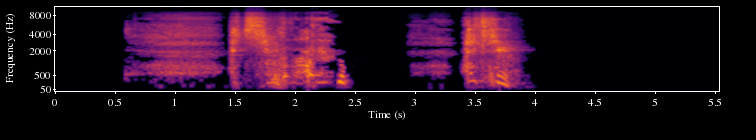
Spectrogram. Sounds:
Sneeze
